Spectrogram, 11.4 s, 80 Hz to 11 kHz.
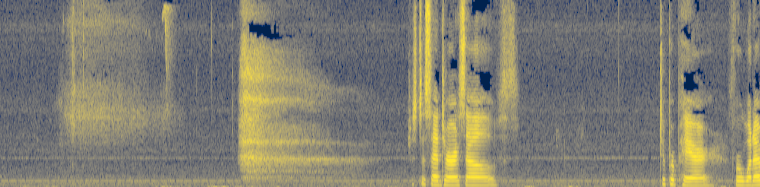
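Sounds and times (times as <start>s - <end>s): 
deep slow breaths: 0.9s - 2.8s, 3.4s - 5.9s
speech: 6.2s - 7.7s, 9.9s - 11.3s.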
